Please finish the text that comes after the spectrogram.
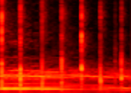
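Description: A quick, even run of about seven sharp hand claps on a soundtrack, applauding a trivia-game prize winner named the bar's employee of the month, spaced roughly a quarter second apart, ringing over a steady sustained tone that drifts slightly lower in pitch.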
